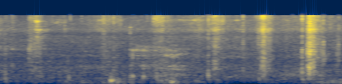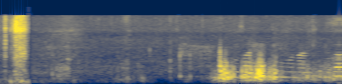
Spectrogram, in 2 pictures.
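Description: Footsteps crunching over snow and frozen grass, a string of crunches that cut off abruptly about halfway through. A person's voice comes in near the end.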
